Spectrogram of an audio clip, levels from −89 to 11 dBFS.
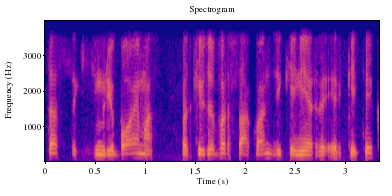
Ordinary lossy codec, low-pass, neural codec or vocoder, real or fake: AAC, 32 kbps; 3.6 kHz; vocoder, 22.05 kHz, 80 mel bands, WaveNeXt; fake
